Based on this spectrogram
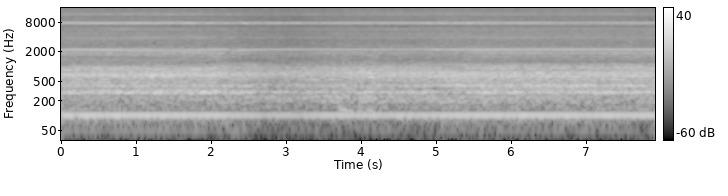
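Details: LUX front-load washer, drum previously not turning on wash or spin; after a hex bolt was tightened, steady low hum with even whir, no knocking or scraping; drum turning smoothly on its belt.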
